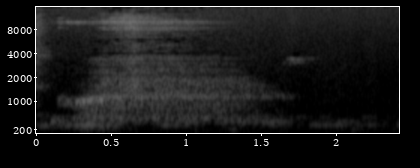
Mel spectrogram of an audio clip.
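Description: A man's faint, long out-breath, fading away over about a second and a half, exhaling on the effort of a seated side bend against a resistance band.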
